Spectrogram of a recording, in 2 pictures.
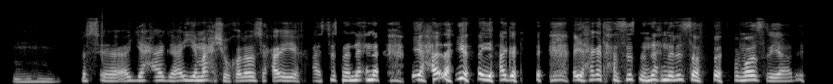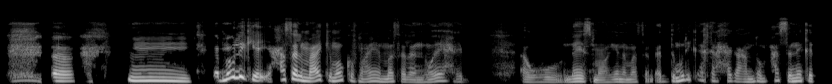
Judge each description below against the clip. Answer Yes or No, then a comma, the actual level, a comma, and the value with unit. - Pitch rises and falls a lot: Yes, wide, 6.0 semitones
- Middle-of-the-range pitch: Yes, medium, 170 Hz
